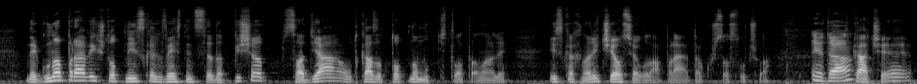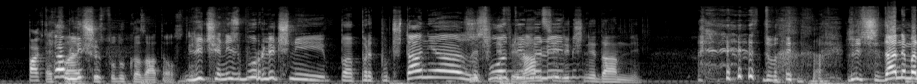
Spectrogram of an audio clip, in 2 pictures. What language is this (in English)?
Bulgarian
